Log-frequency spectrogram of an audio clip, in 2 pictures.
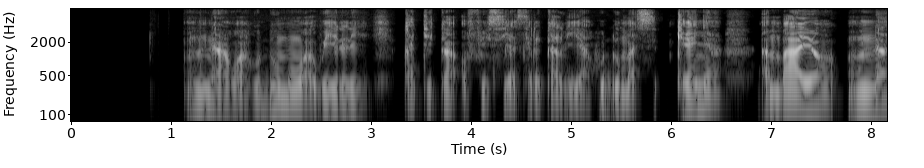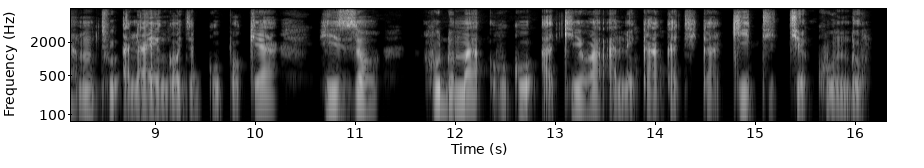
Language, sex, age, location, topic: Swahili, male, 25-35, Kisii, government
